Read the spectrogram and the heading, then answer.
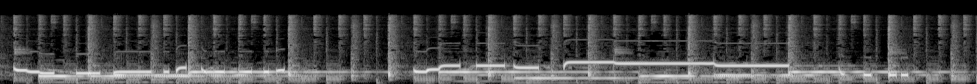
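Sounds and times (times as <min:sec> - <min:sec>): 
sci-fi ringtone: 0:00.4 - 0:03.4, 0:04.4 - 0:09.3.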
